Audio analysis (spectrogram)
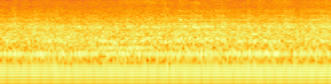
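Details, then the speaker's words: Vintage Arctic Air fan fully reassembled, highest speed: even steady air rush over smooth low motor hum, no ticking or scraping; normal running. "so this will be the highest speed right here it's really moving a lot of air it's impressive"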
